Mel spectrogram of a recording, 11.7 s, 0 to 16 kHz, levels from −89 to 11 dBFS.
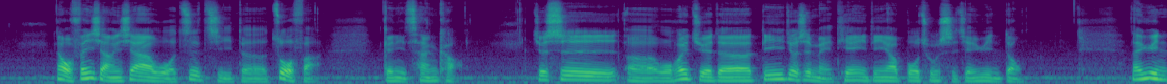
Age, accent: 20-39, native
